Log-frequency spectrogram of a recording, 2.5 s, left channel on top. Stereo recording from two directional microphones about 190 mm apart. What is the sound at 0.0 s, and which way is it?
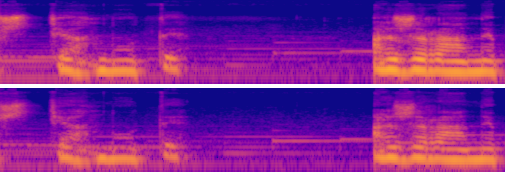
Speech, 25° left (ahead or behind).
